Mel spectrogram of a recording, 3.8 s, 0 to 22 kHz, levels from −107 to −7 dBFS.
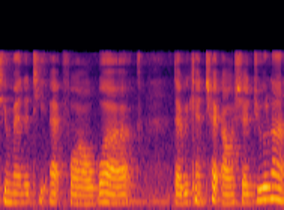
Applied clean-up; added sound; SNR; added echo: none; none; none; none.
